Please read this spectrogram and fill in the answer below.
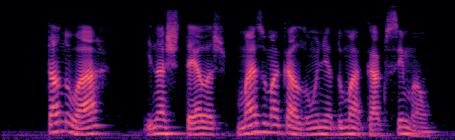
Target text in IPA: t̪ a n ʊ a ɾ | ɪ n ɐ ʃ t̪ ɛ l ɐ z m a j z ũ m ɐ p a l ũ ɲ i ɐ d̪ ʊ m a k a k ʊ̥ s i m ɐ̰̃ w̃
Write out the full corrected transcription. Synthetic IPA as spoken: t̪ a n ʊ a ɾ | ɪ n ɐ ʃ t̪ ɛ l ɐ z m a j z ũ m ɐ k a l ũ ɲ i ɐ d̪ ʊ m a k a k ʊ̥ s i m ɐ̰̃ w̃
